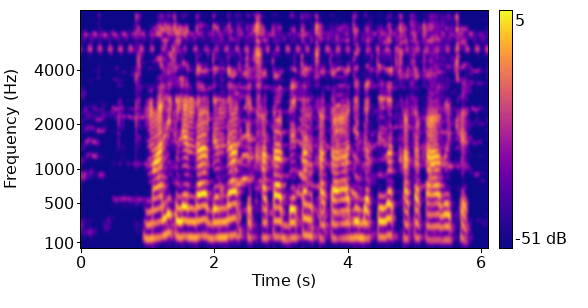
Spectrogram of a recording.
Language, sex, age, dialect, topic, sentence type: Maithili, male, 25-30, Eastern / Thethi, banking, statement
